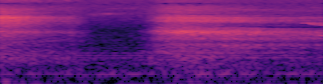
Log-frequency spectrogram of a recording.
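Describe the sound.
A person draws one breath in: a soft, airy inhale, faint and unaccompanied by talk.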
